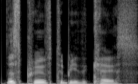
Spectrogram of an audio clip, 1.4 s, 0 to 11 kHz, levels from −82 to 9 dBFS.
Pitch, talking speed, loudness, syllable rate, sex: 130 Hz, 260 wpm, -20 LUFS, 5.2 syllables/s, male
